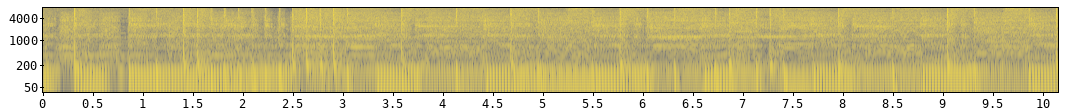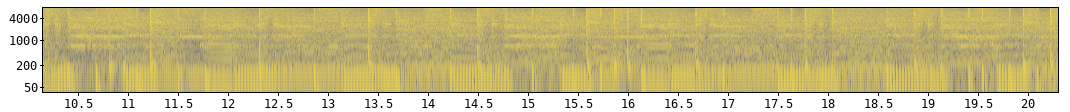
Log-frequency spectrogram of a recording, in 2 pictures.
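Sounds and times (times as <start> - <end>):
buzzer bass: 0.0 - 20.3.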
